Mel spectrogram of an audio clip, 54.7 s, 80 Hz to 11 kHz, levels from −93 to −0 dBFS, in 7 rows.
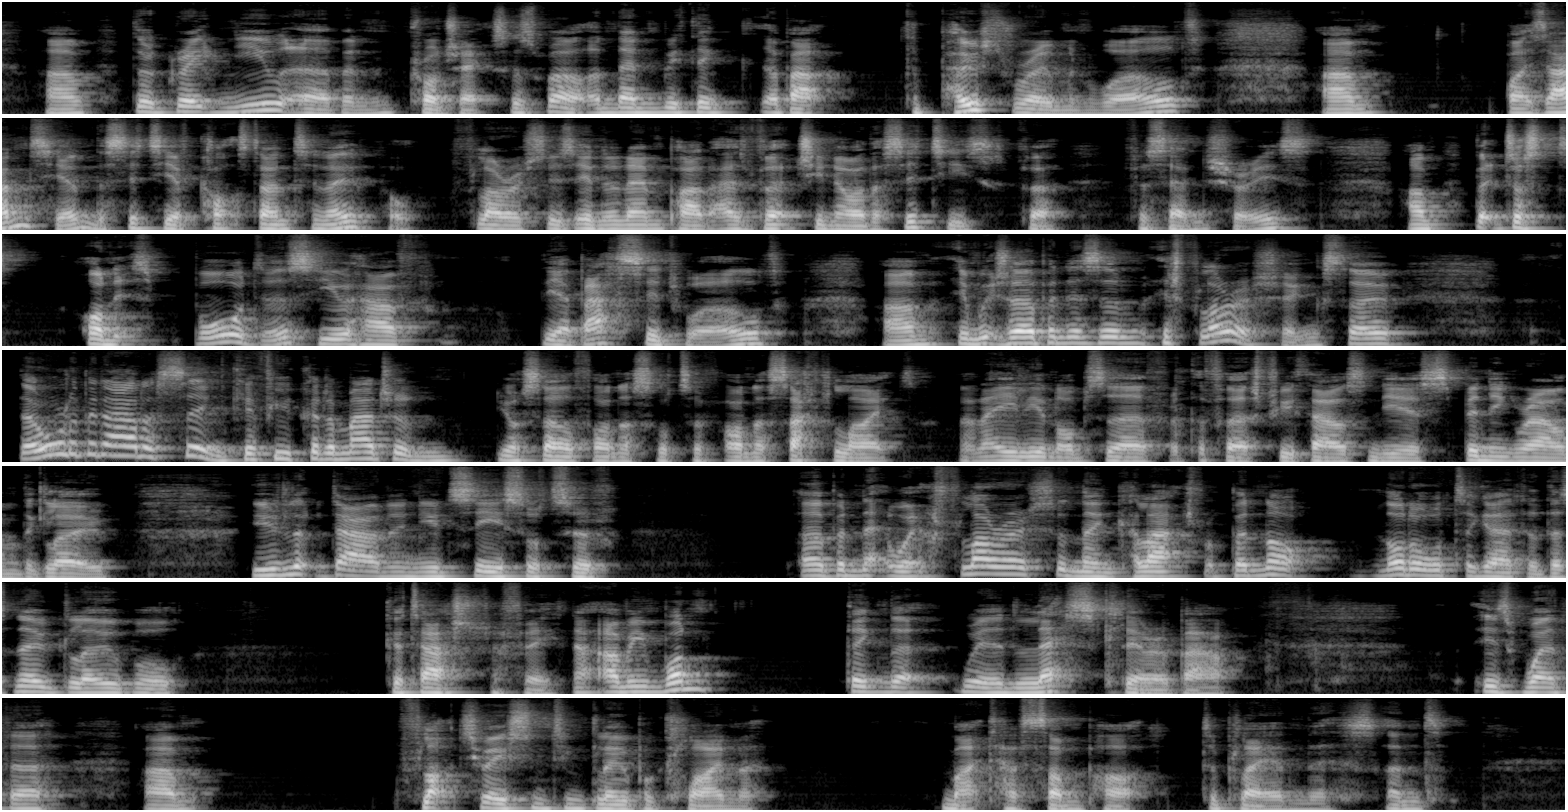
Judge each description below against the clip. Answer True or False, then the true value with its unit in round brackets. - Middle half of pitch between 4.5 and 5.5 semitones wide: True (5.2 semitones)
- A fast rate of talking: False (150 wpm)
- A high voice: False (130 Hz)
